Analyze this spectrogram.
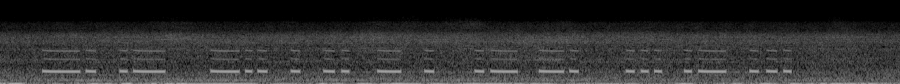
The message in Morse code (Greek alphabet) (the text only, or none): ΝΑ ΔΕΙΤΕ ΑΝ ΣΑΣ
